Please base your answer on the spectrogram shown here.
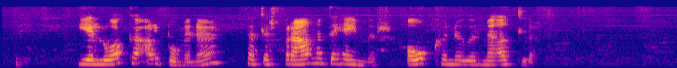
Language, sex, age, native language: Icelandic, female, 30-39, Icelandic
